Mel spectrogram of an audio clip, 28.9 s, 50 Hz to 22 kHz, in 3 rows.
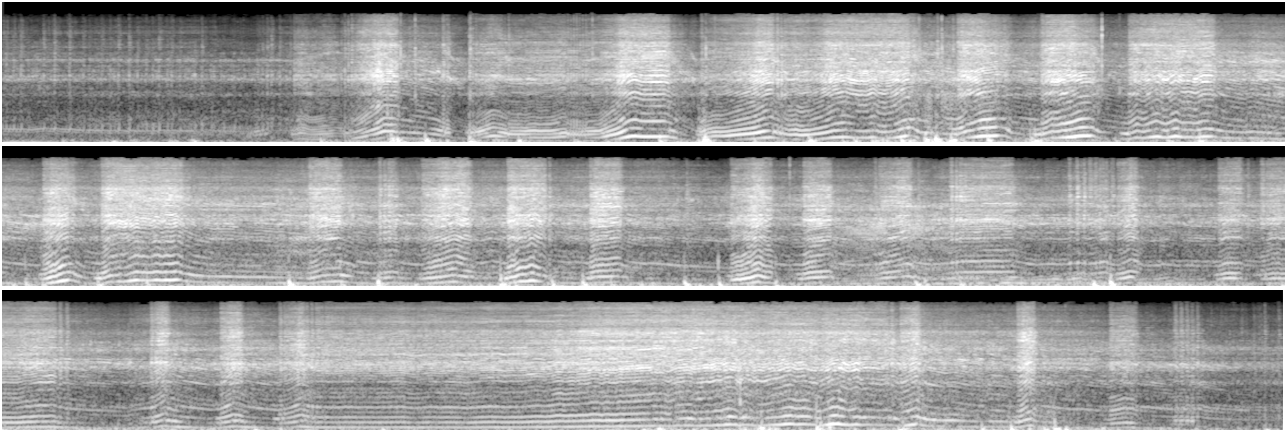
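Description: Kawasaki KX65's small two-stroke single-cylinder engine revving hard and dropping off again and again as the bike is ridden around a dirt motocross track, with one longer held pull late on. Sharp knocks sound throughout.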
